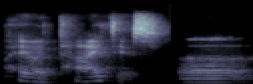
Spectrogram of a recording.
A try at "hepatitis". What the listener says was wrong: No, not T. Okay. You see here? Hepatitis.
